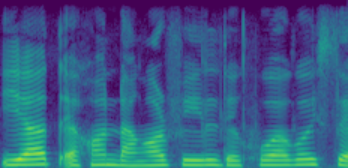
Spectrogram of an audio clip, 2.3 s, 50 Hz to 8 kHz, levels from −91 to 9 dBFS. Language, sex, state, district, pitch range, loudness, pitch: Assamese, female, Assam, Kamrup Metropolitan, 220-235 Hz, -16 LUFS, 230 Hz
